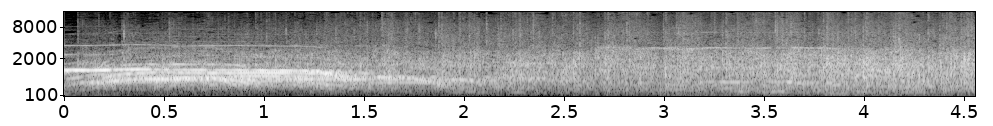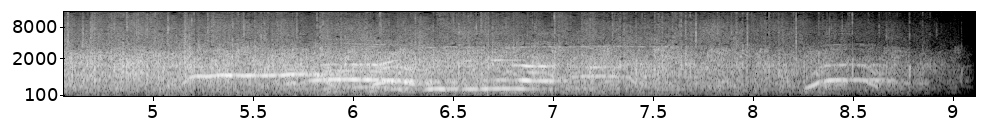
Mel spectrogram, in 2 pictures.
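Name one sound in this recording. A crowd cheers and whoops loudly.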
